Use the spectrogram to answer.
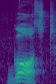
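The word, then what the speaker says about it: ghost: এর কোন সাউন্ড নাই এটা ঘোস্ট বলে থাকলেও এর সঠিক উচ্চারণ করবো আমরা গোস্ট ঘোস্ট এখানে মানে এস এর কোন সাউন্ড নাই তাহলে এস সাইলেন্ট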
